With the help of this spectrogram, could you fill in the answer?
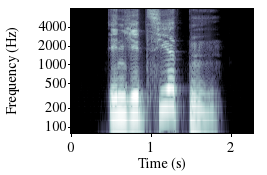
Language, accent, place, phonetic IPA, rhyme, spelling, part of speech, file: German, Germany, Berlin, [ɪnjiˈt͡siːɐ̯tn̩], -iːɐ̯tn̩, injizierten, adjective / verb, De-injizierten.ogg
- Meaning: inflection of injizieren: 1. first/third-person plural preterite 2. first/third-person plural subjunctive II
